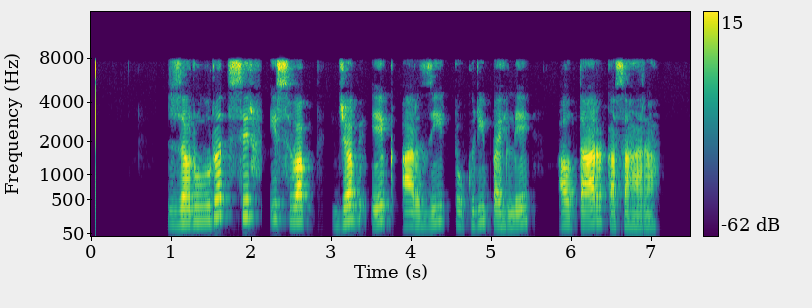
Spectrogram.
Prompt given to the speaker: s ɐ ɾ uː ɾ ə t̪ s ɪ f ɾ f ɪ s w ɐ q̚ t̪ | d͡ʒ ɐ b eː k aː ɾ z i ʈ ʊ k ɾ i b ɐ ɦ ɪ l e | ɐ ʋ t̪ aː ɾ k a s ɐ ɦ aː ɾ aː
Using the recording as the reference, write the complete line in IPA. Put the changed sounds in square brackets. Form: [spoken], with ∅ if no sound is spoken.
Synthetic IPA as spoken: [z] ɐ ɾ uː ɾ ə t̪ s ɪ [∅] ɾ f ɪ s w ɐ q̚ t̪ | d͡ʒ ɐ b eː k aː ɾ z i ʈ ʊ k ɾ i [p] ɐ ɦ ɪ l e | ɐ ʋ t̪ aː ɾ k a s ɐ ɦ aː ɾ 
